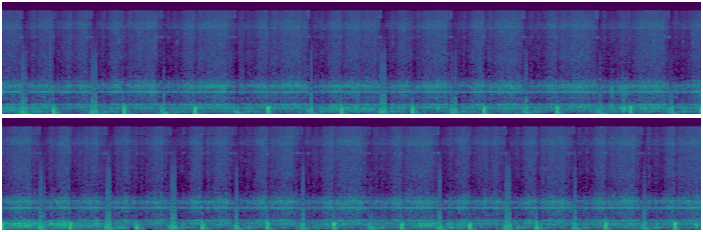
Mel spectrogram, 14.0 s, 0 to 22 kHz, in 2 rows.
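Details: Self-recorded heartbeat through a stethoscope for relaxation, steady at about 100 beats a minute over a hum and faint stomach rumbling after lunch; breath holding and efforts to speed the heart; normal heart sounds.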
